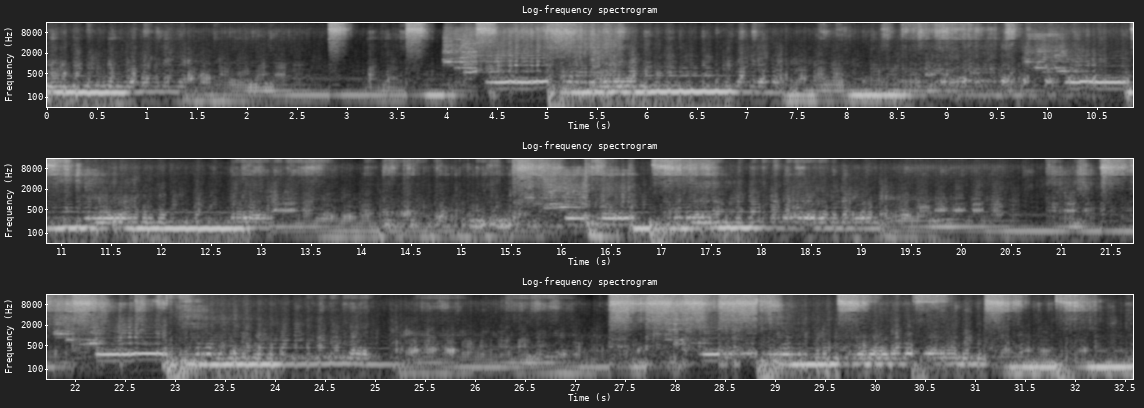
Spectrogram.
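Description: Sludge metal from a studio album: a loud, distorted low-tuned guitar and bass riff in repeating phrases, with drums and crashing cymbals.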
